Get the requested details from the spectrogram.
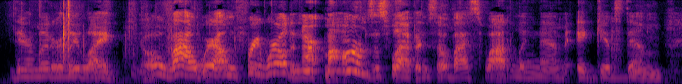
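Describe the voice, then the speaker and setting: Noticeable background noise sits behind a woman with an animated tone. She talks at a moderate pace with hardly any pauses. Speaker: tarot reader. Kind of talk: tarot reading.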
